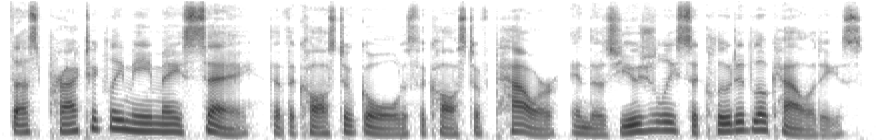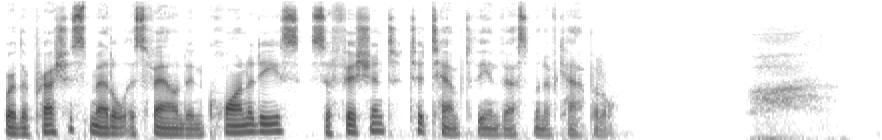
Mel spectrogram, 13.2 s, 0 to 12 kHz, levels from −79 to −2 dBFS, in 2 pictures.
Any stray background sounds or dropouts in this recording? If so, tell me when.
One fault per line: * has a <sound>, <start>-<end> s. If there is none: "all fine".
* has a breath, 12.2-13.0 s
